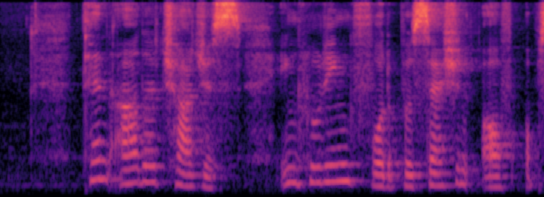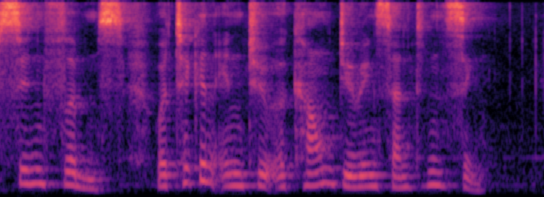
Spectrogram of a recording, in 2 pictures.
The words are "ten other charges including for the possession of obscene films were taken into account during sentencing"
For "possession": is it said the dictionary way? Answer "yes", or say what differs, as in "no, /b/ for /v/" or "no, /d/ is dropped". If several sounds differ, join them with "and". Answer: no, /s/ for /z/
